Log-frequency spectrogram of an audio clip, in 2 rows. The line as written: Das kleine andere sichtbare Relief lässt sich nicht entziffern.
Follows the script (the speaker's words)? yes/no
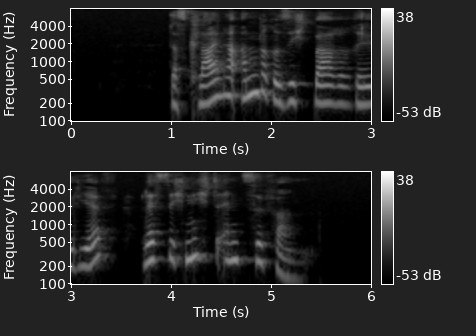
yes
